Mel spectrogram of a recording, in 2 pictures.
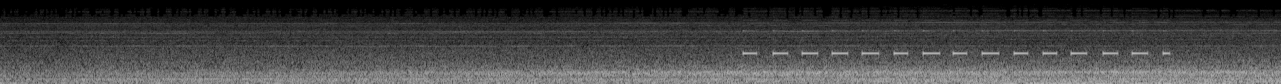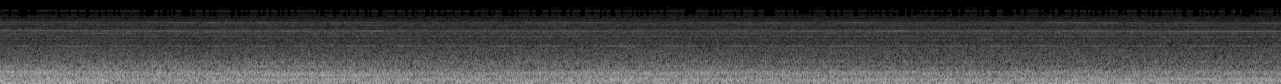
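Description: An F/A-18 Hornet sits on the runway in the DCS World flight simulator at night, its jet engines giving a loud, steady, broadband whine and roar that holds throughout with no speech.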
